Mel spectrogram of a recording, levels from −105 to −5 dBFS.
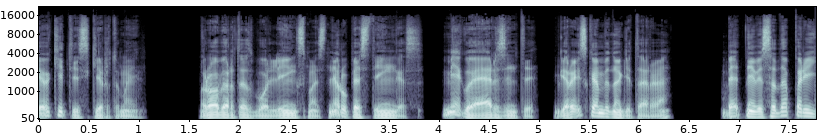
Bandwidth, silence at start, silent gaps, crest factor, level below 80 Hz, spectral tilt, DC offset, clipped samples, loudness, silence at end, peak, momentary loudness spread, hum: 16 kHz; 0 s; 1.10-1.60 s, 3.86-4.04 s, 5.00-5.15 s, 6.36-6.83 s; 18 dB; -32 dBFS; -5 dB/octave; under 0.1%; under 0.1%; -20 LUFS; 0 s; -2 dBFS; 10 LU; none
